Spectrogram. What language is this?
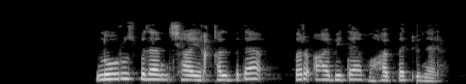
Uyghur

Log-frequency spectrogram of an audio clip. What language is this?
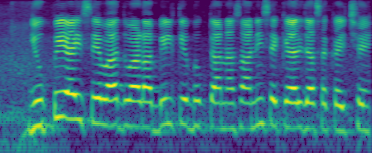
Magahi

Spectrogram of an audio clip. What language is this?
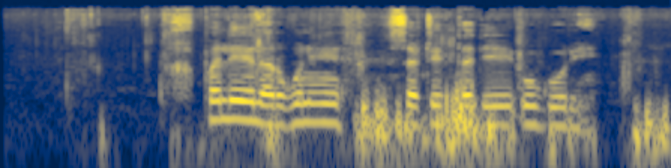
Pashto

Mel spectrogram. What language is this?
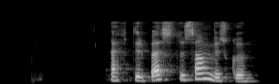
Icelandic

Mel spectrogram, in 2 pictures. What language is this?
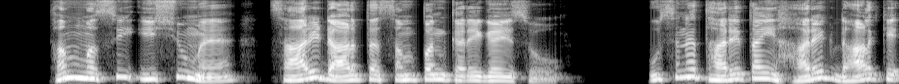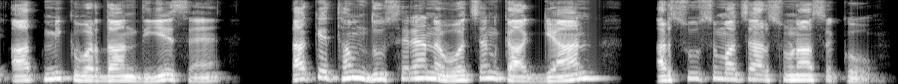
Haryanvi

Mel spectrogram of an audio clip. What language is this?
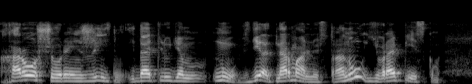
Russian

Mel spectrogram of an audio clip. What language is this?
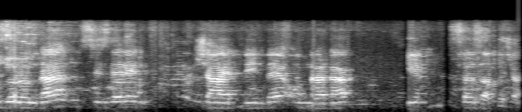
Turkish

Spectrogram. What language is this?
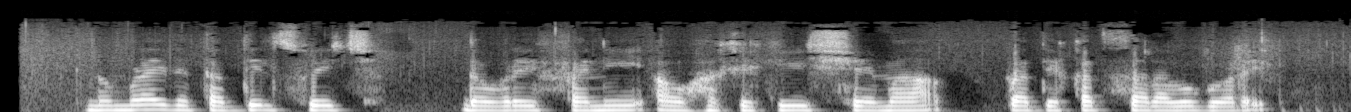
Pashto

